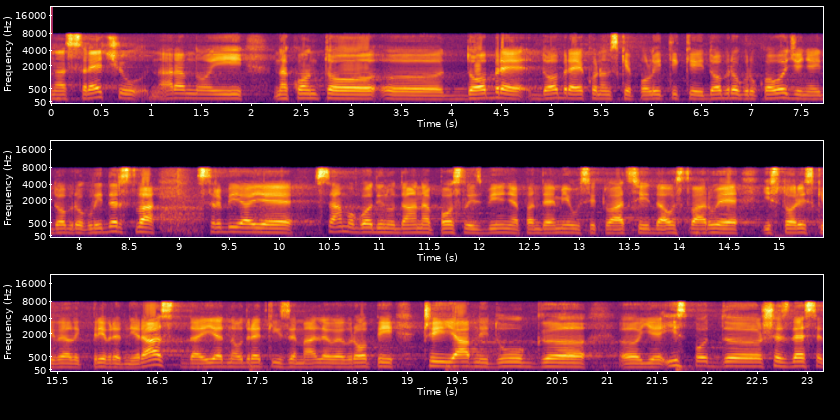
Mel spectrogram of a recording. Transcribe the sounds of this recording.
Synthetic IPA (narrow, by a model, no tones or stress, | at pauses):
nasɾet͡ɕuna̰ːɾaʋno̞i | nako̞nt̪o̞ | d̪obɾed̪o̞bɾe̞eko̞no̞mske̞po̞lit̪ike̞id̪o̞bɾo̞ɡɾuko̞ʋo̞d͡ʑe̞ɲaid̪o̞bɾo̞ɡlid̪eɾst̪ʋasr̩bijaje | samo̞ɡo̞d̪inud̪aːnapo̞sleizbiːjaɲapand̪emije̞usit̪uaːt̪sijid̪aost̪ʋaɾuje̞ist̪o̞ɾiskiʋe̞lik̚pɾiʋɾe̞d̪niɾaːst̪d̪ajejɛd̪nao̞d̪ɾeːt̪kixze̞maːʎaue̞ʋɾo̞ːpi | t͡ʂijaːʋnid̪uːɡ | je̞ʔispo̞d̪ʃezd̪ese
